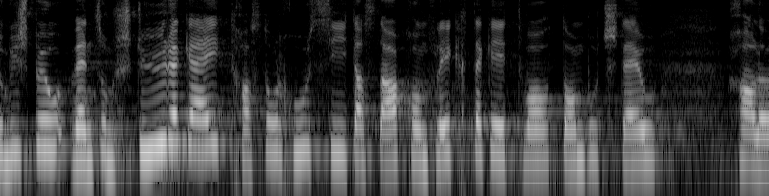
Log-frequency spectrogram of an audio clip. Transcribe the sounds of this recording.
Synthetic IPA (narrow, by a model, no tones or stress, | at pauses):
t͡sʊmbiːʃpɪːwʋɛnsʊmʃtyːɾəɡɛɪtχɑsd̥ʊɾχuːsːiːd̥ɑsd̥ɑːkʰɔnflɪkχtəɡ̥ɪtʋot̪ɔmbuʃtɛw | χɑlø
